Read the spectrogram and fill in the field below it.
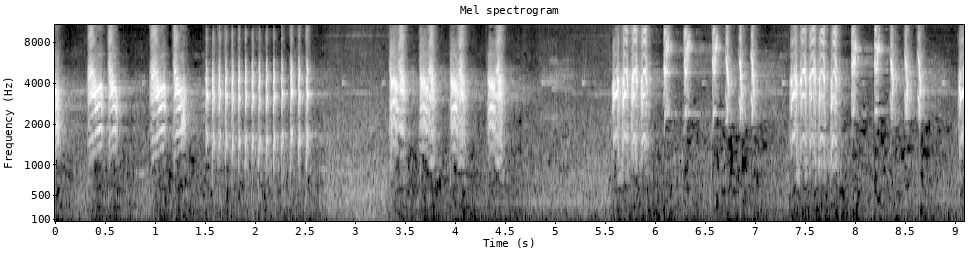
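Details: Long-tailed shrike master recording for training songbirds, 'tembakan' style: harsh, scratchy bursts and quick rattling runs separated by short pauses.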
